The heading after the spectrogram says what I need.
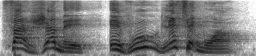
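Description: A woman's voice: medium pitch, very animated, slow. A woman reading the part of a spoiled, arrogant teenage boy, defiant and whiny. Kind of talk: audiobook novel reading.

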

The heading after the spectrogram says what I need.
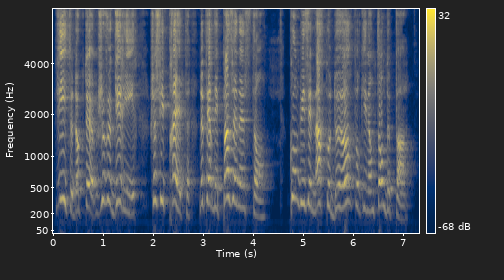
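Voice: high voice, a little slow, fairly bright tone, pitched above the performer's own voice. A reader voicing a dying servant mother, speaking in a raised, fervent, quavering way. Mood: overjoyed. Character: dying mother, a servant woman, feverish and tender.

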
